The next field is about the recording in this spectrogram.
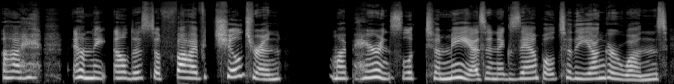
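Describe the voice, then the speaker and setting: A woman narrator voicing a manipulative young wife who pleads in a high, whiny little-girl voice through sobs. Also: steady tone, a little slow, fairly bright tone, no echo, studio quality. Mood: plaintive. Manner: high little-girl whine, sobbing pleas.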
